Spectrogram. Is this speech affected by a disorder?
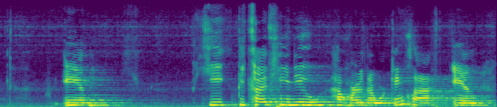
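Yes: cerebral palsy; speech.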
